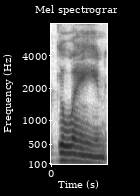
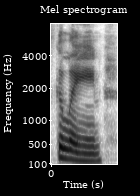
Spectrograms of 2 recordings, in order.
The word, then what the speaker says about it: Ghislaine: Well, for one, nobody calls her Ghislaine. It is Ghislaine.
